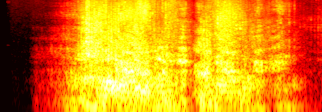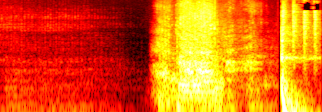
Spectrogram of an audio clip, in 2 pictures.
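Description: An animal roar, heard twice: one long, rough roar through the first half and a shorter one near the end.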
